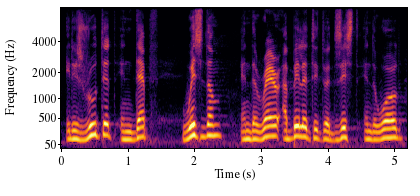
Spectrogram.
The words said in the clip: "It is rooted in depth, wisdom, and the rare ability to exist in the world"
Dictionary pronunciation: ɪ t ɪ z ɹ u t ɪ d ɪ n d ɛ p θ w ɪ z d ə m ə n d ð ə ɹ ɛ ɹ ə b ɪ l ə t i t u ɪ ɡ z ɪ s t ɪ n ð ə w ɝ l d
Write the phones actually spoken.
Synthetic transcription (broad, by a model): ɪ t ɪ z ɹ u t ɪ d ɪ n d ɛ p θ w ɪ z d ə m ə n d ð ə ɹ ɛ ɹ ə b ɪ l ə t i t u ɪ ɡ z ɪ s t ɪ n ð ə w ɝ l d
